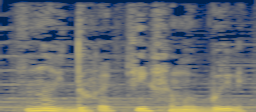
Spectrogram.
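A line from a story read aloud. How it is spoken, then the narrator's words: Whispering to each other. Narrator (Russian): Павлик со Славкой шепнули друг другу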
